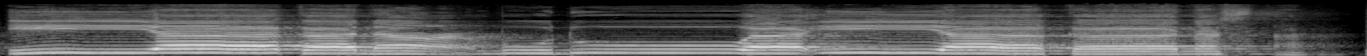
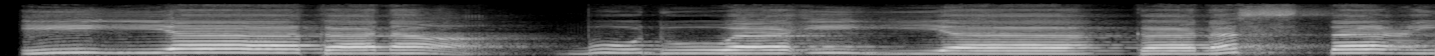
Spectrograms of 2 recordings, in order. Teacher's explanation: karena huruf dal, huruf kaf, dia tidak dipanjangkan maka bunyinya digabungkan kepada huruf berikutnya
